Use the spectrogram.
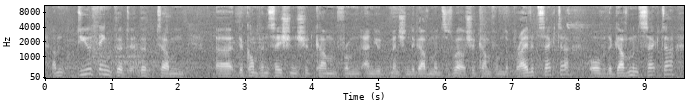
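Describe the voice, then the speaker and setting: A man's medium-pitched voice with lively intonation at a moderate pace, amid noticeable background noise and audible room echo. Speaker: podcast host. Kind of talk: interview. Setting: airport. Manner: halting.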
